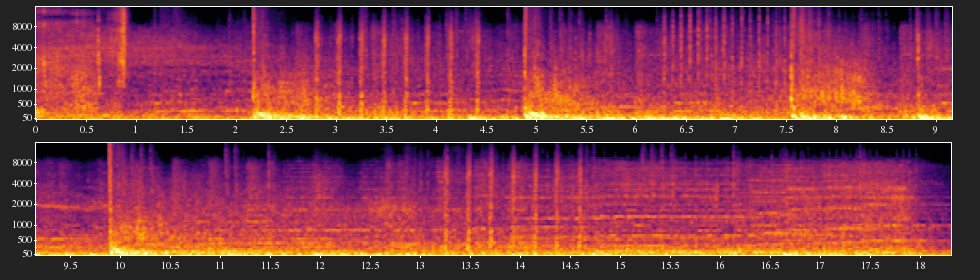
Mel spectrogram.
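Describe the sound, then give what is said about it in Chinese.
Sniper gunfire during a hostage rescue drill: many sharp shots and heavier blasts over a dense, continuous rumble, loud throughout, with no voices. “狙击手射击， 报告队长，他们挟持了人质。 狙击手射击， 我 射击， 收到。”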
